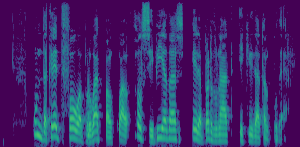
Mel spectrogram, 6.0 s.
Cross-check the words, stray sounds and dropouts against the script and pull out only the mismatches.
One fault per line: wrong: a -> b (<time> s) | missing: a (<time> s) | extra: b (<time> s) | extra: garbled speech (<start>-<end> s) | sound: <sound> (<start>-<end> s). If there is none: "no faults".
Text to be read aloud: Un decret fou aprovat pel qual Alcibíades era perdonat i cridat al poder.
no faults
